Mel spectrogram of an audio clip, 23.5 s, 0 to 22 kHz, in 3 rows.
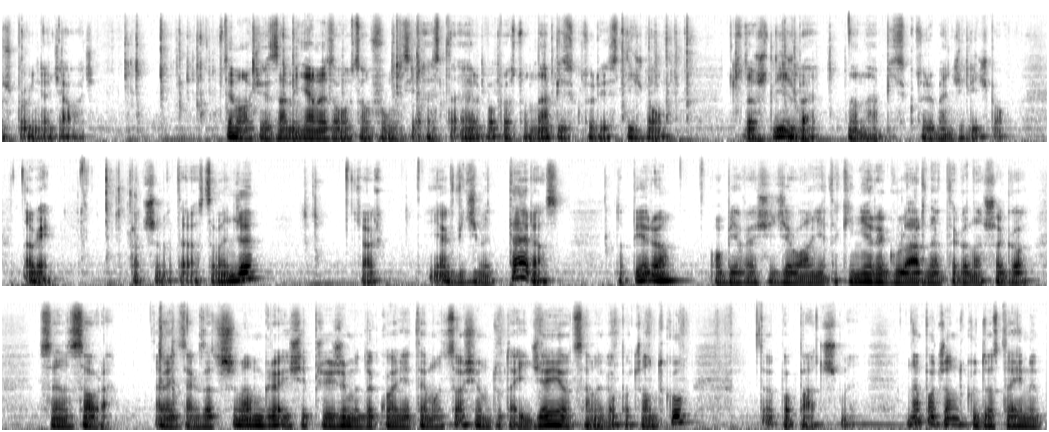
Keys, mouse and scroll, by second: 0.0 Left, 0.3-3.6 typing, 1.1 Left, 4.3 Right, 4.5 Right, 5.8 0, 8.6 alt+Tab, 10.0 p, 16.8 Escape, 18.9-22.0 scroll up 1.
